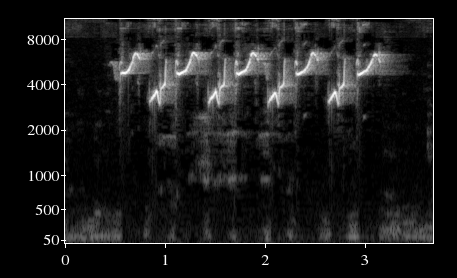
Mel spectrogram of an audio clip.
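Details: Caged cinereous tit, gelatik batu, delivering a rapid series of about eight sharp two-note whistled phrases, evenly spaced, over faint low background noise.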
